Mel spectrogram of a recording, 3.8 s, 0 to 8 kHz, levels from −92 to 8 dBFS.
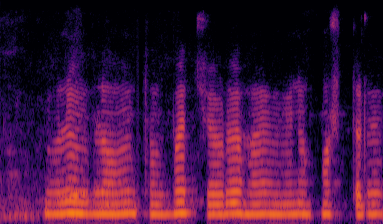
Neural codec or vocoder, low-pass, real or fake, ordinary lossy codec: none; 7.2 kHz; real; Opus, 16 kbps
